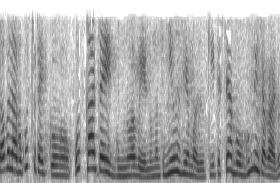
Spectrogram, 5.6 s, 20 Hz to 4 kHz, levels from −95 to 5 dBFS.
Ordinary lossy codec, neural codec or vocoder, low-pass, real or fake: AAC, 16 kbps; none; 3.6 kHz; real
